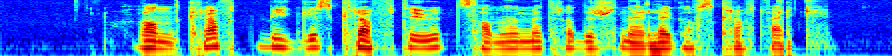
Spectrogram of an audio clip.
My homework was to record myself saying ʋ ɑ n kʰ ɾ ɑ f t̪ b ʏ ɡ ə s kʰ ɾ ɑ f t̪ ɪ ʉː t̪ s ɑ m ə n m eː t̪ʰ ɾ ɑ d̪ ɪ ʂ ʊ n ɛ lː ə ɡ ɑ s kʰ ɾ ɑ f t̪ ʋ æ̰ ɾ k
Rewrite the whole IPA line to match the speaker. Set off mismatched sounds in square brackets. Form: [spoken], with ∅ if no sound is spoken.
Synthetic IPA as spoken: ʋ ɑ n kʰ ɾ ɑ f t̪ b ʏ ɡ ə s kʰ ɾ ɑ f t̪ ɪ ʉː t̪ s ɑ m ə n m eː t̪ʰ ɾ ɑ d̪ ɪ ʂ ʊ n ɛ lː ə ɡ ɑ s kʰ ɾ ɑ f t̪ ʋ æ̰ ɾ k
